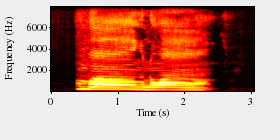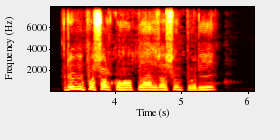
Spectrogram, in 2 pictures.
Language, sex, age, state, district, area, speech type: Santali, male, 45-60, West Bengal, Malda, rural, spontaneous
